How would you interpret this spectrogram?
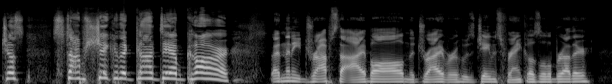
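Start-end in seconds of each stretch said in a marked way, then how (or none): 0.0-2.3 acted, very high, shrill yell. Retelling a car-chase scene where a man yells at the driver, imitating someone yelling. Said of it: "he's like yelling at the driver".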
